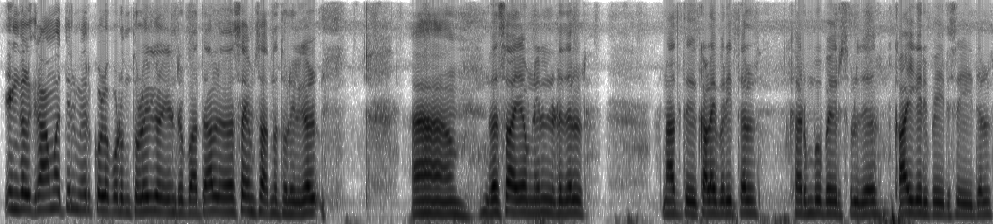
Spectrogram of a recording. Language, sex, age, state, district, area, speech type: Tamil, male, 45-60, Tamil Nadu, Ariyalur, rural, spontaneous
